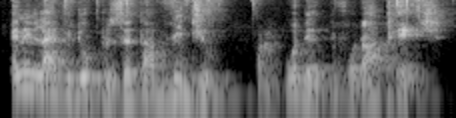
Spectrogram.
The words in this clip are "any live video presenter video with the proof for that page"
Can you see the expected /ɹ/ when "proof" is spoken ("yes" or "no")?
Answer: no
